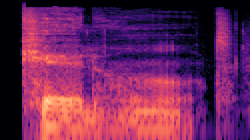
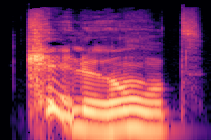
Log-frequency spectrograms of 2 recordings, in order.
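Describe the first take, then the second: First: «Quelle honte! slow, low and soft; muttered shame. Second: Quelle honte! shrieked high and loud; crying out. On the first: Duroy alone, muttering «Quelle honte! to himself, softly. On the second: Clotilde shrieking "Quelle honte!" at her lover, loud. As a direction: fling "Quelle honte!" out in outrage. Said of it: "crie Madame de Marelle". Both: A narrator's reading.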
